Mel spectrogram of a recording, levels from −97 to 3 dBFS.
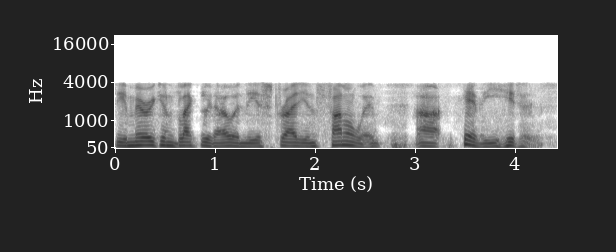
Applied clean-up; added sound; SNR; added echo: neural mask model Resemble Enhance denoiser.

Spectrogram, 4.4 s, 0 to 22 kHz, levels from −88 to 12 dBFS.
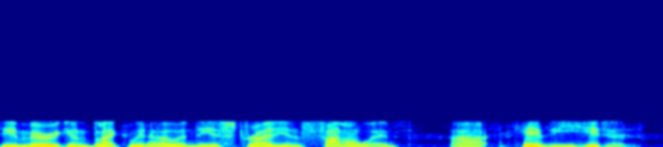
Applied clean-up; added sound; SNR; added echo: neural separator model SepFormer WHAM!.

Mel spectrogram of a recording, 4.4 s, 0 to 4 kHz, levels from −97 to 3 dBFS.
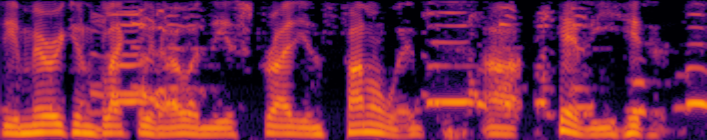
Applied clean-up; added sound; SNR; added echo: classical method spectral subtraction.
